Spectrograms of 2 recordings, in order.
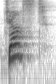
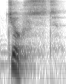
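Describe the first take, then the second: First: The vowel is the open standard southern British sound. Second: The vowel is the rounded northern English 'oo' sound. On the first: "I say" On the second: "they say"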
